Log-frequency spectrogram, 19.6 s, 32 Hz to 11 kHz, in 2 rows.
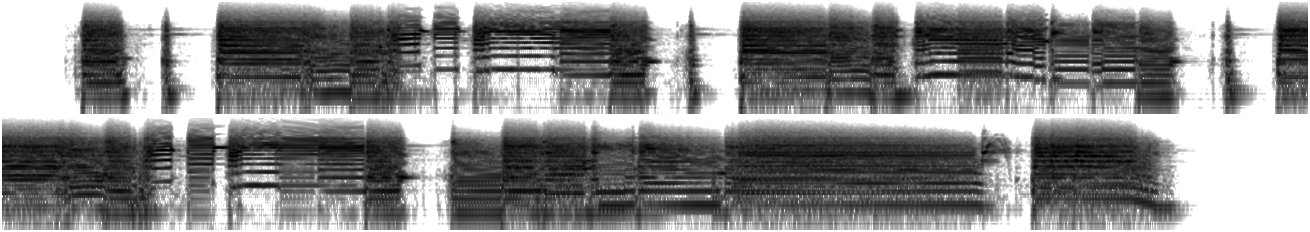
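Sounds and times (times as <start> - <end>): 
blues played on electric guitar with Tele-style pickups: 0.6 - 18.7.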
